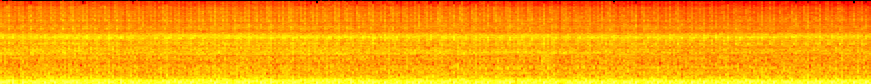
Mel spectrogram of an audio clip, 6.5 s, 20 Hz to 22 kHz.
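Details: 1941 Harley-Davidson WL 45 cubic inch twin after ignition timing set: lumpy, uneven low thumping at tick-over never settling; rough idle, mixture won't adjust properly, carb float level suspected, not confirmed.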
